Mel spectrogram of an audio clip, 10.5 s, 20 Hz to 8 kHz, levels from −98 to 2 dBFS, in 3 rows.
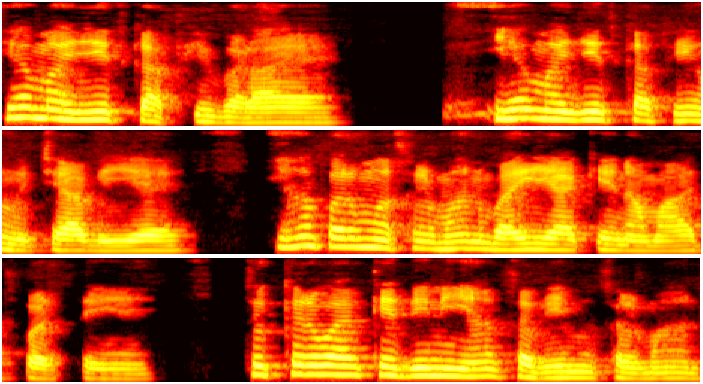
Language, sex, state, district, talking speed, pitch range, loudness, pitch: Hindi, male, Bihar, Saran, 150 wpm, 125-200 Hz, -16 LUFS, 155 Hz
